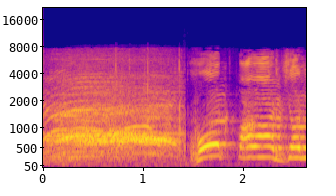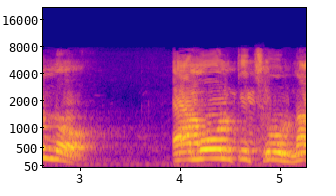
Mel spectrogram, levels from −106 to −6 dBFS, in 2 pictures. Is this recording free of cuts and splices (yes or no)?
no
